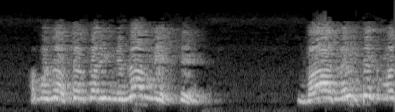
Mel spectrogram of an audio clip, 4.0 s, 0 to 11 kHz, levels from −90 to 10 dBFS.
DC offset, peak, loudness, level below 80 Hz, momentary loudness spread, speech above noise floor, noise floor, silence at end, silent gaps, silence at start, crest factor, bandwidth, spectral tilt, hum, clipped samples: under 0.1%; 0 dBFS; -14 LUFS; -66 dBFS; 9 LU; 42 dB; -56 dBFS; 0 s; none; 0.3 s; 16 dB; 6.6 kHz; -3.5 dB/octave; none; under 0.1%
